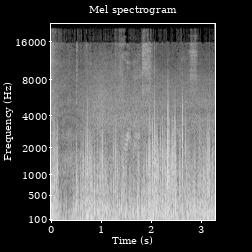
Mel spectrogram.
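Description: An LG window air conditioner set in a tent blows air with a broad, rushing whoosh close to the microphone, and a voice speaks briefly over it.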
